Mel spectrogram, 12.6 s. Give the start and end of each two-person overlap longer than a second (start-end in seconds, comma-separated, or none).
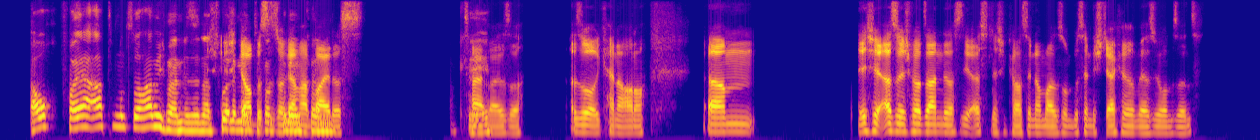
2.0-3.4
